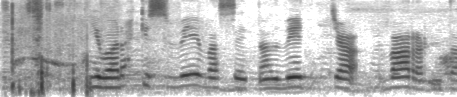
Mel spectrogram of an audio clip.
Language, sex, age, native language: Icelandic, female, 11, Icelandic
